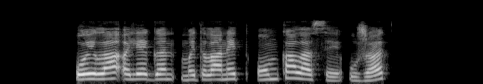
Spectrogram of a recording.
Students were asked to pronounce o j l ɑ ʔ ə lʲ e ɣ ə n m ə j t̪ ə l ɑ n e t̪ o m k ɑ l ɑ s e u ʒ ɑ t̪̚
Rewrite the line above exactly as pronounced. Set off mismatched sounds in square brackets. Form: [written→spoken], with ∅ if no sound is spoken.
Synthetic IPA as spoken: o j l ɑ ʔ ə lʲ e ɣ ə n m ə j t̪ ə l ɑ n e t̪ o m k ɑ l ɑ s e u ʒ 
